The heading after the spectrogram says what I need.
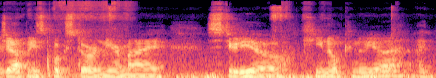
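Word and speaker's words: Kinokuniya: bookstore near my studio kino kanuya that's how you pronounce it and they sell really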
